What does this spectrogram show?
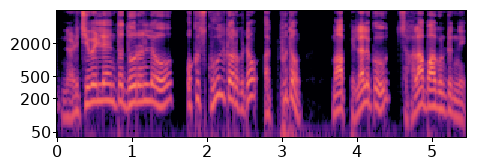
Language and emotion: Telugu, surprised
